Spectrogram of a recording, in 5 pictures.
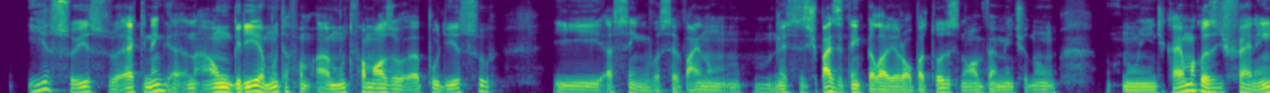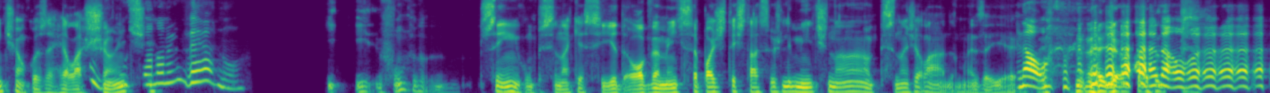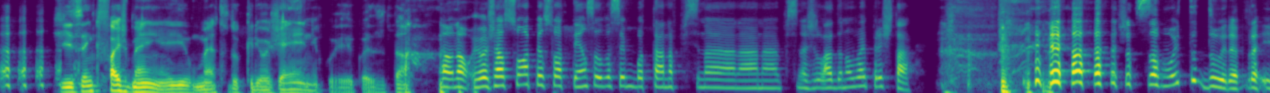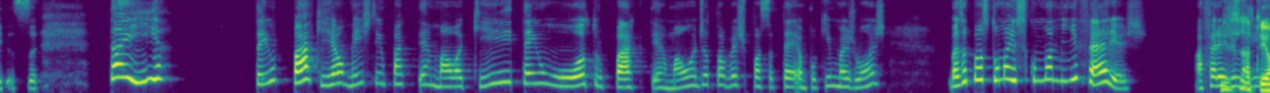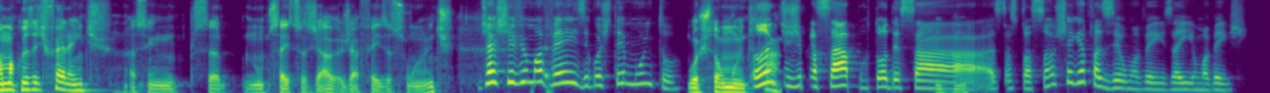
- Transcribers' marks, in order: unintelligible speech; laugh; laughing while speaking: "de acordo"; laugh; laughing while speaking: "Não"; laughing while speaking: "tal"; laugh; laugh; laughing while speaking: "Eu já sou muito dura pra isso"
- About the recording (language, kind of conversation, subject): Portuguese, advice, Como posso relaxar e aproveitar melhor o meu tempo livre?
